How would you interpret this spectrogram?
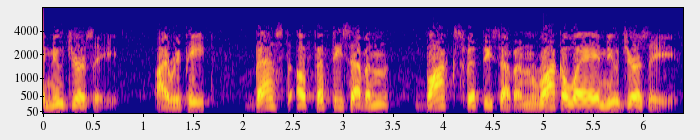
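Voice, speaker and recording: American guy doing an old radio ad, animated salesman, bit husky, tinny sound. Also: medium pitch. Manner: salesmanlike, emphatic. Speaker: commercial announcer. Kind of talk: 1950s radio advertisement, scripted.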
